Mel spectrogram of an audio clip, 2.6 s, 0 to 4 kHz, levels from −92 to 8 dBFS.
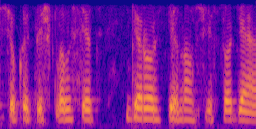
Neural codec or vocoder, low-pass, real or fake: codec, 16 kHz, 16 kbps, FunCodec, trained on LibriTTS, 50 frames a second; 3.6 kHz; fake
